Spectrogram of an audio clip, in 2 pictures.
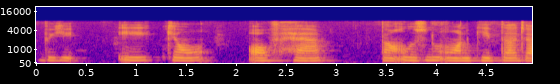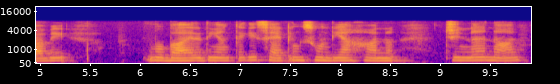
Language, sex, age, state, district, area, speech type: Punjabi, female, 30-45, Punjab, Muktsar, rural, spontaneous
